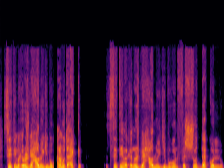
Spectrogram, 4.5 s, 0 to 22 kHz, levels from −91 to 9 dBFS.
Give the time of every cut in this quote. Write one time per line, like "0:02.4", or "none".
0:01.1
0:02.1

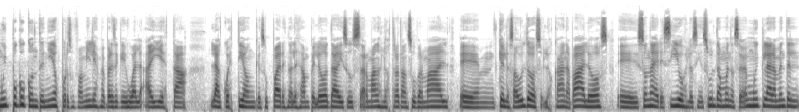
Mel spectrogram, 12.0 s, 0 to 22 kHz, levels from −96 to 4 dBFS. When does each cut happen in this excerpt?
0:06.8
0:09.2

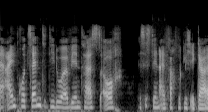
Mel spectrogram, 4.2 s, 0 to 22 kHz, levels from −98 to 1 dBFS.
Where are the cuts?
none

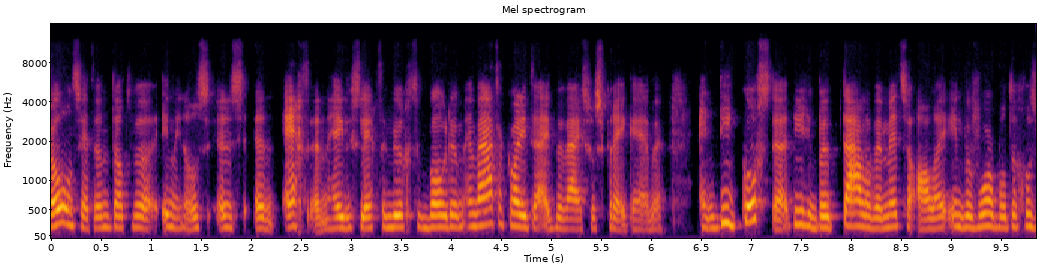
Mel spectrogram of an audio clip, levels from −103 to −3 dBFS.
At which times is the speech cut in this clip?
none

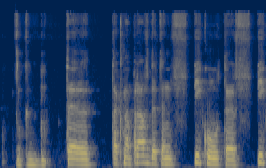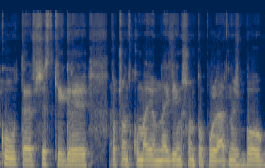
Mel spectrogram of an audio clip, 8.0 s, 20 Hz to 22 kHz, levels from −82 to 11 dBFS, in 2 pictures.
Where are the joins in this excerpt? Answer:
0:03.6
0:05.6

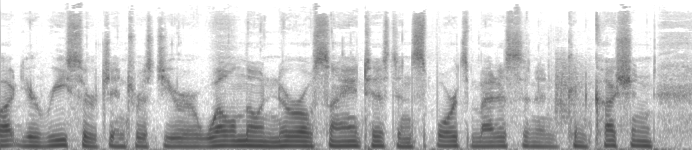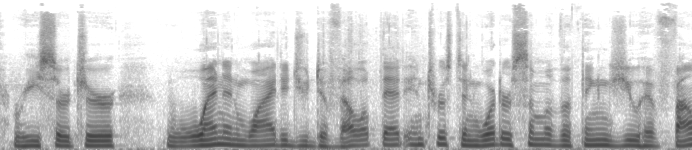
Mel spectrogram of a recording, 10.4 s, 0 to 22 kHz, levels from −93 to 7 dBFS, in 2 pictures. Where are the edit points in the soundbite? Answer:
none

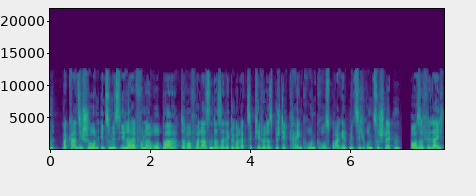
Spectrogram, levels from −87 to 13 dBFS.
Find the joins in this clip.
0:02.6
0:03.6

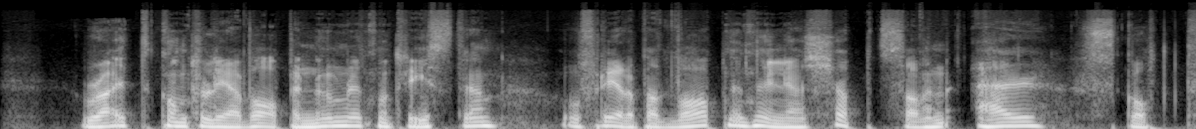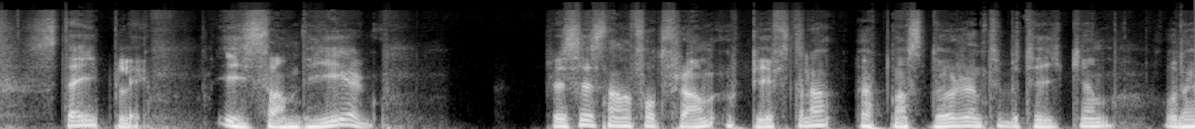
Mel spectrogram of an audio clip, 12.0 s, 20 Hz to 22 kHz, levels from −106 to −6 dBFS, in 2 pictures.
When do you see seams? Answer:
none

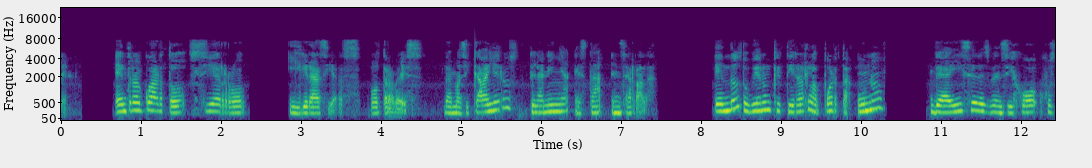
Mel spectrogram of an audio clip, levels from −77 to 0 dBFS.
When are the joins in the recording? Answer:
0:08.5

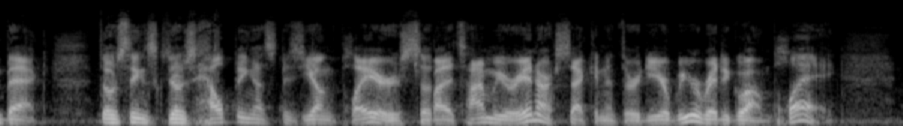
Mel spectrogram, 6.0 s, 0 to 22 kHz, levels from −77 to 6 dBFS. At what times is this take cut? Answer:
0:01.9
0:02.9

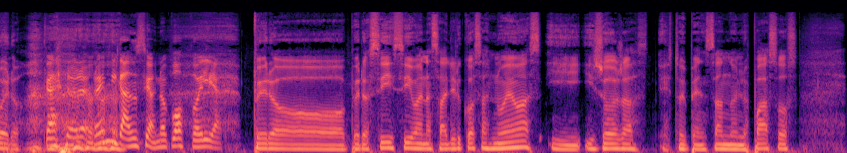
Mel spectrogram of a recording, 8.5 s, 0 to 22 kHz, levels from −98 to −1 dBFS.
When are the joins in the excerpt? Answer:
0:07.5

